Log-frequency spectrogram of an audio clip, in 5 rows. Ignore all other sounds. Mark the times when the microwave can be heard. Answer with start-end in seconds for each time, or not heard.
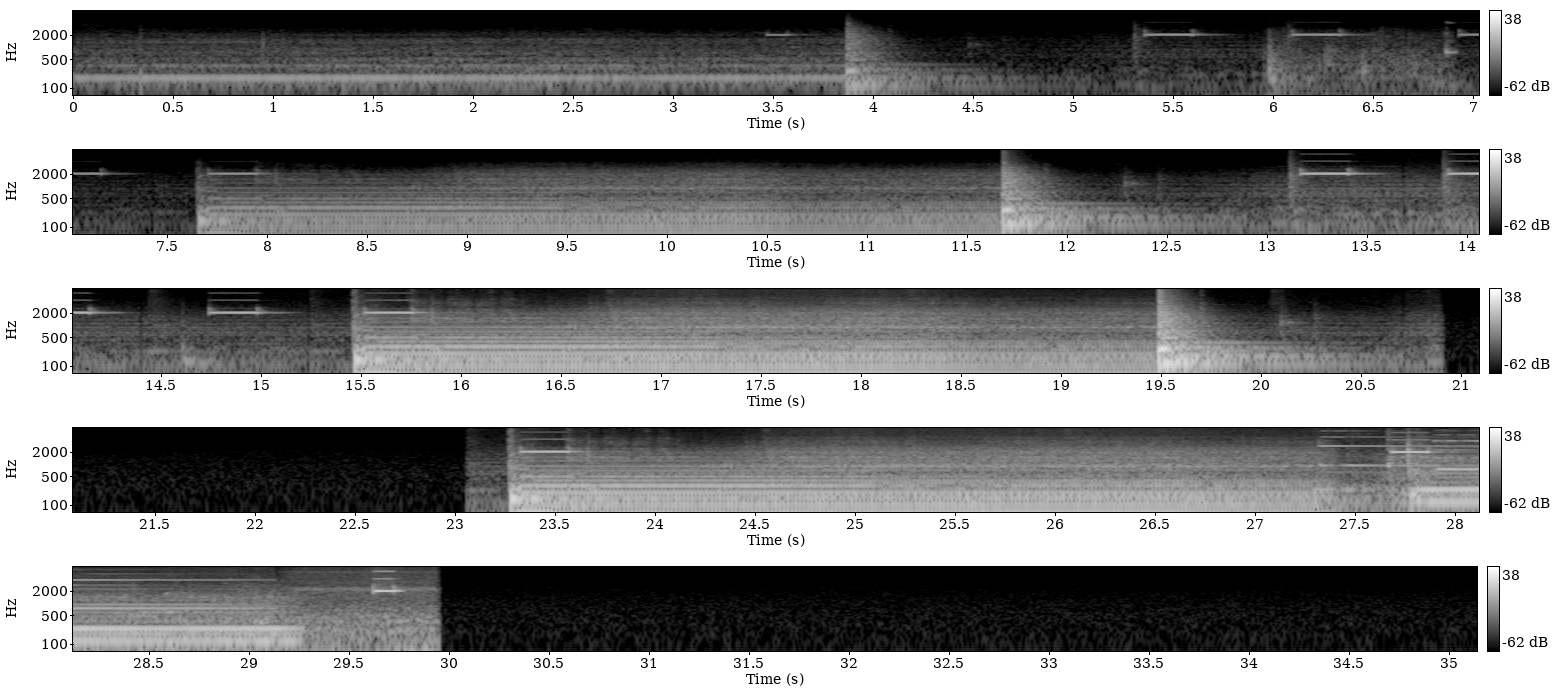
0.0-20.9, 23.2-29.9.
